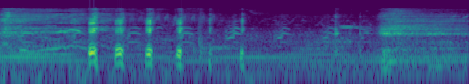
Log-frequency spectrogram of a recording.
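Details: Geese near wetlands in spring, a morning in late May, give four loud, harsh honks about a quarter-second apart as they become alarmed at a person, then a few fainter ones, over a steady low hum, faint bird chatter and croaking frogs.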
